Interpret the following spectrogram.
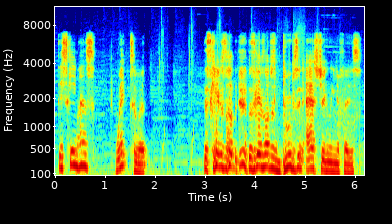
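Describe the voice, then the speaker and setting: A man's voice: fairly high pitch, expressive, moderate pace, darkish tone, breathy edge, dull audio, faint music behind. A man in his twenties streaming a video game, talking casually with blunt, rambling commentary and casual swearing. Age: 20s.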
